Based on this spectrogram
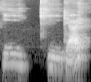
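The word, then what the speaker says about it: ikigai: um so this is It's pronounced e guy is a pronoun out there um it's a Japanese concept where eeky means life and Guy means your value or worth now this task here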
